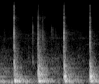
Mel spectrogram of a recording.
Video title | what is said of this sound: Simulasi Pengoperasian Boiler Vertical tipe Water tube - Pabrik Rumput Laut SMK-SMTI MAKASSAR | Jika bunyinya dia seperti ini, itu berarti terisi dengan air.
